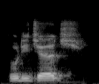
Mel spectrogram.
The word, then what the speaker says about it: Buttigieg: Booty Judge. Buttigieg. Is even Mayor Pete sure how to pronounce his own last name?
